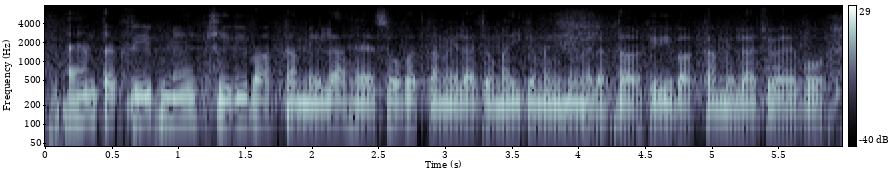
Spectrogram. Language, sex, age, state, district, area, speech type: Urdu, male, 18-30, Uttar Pradesh, Mau, urban, spontaneous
